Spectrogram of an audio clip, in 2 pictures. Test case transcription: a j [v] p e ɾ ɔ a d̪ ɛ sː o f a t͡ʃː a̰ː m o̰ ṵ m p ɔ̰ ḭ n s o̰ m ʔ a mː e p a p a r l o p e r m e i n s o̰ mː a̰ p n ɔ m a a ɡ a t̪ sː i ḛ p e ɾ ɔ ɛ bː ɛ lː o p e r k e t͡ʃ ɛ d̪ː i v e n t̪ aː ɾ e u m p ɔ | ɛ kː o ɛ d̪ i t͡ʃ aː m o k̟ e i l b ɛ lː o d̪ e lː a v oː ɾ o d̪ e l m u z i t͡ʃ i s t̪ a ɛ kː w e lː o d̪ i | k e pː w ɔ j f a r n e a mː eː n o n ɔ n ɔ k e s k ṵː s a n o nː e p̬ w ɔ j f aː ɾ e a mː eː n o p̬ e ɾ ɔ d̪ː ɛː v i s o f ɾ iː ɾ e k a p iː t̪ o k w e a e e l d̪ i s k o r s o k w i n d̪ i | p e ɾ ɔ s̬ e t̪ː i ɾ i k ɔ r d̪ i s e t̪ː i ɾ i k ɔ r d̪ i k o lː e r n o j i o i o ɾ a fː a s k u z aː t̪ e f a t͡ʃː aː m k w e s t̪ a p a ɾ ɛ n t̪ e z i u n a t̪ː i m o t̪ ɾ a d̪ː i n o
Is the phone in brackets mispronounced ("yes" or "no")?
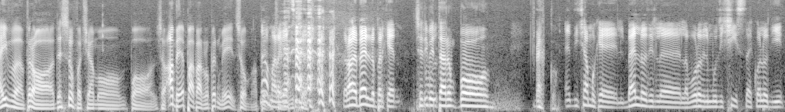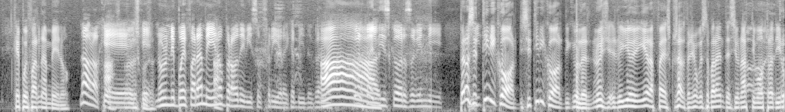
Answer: no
